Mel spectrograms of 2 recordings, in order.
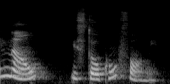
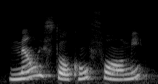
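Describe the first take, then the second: First: There is a clear pause after não. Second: It runs on without a pause after não. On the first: The speaker says no but is actually hungry. "depois uma pausa" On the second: The speaker is not hungry.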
